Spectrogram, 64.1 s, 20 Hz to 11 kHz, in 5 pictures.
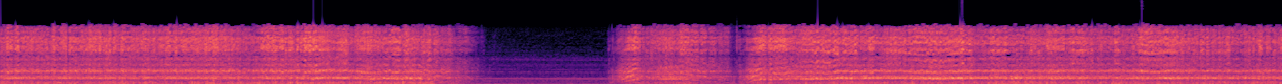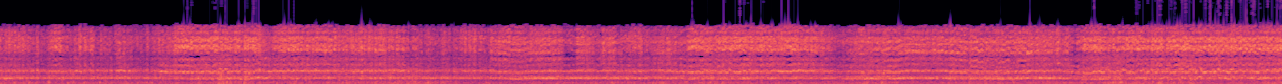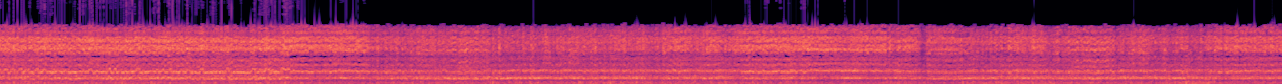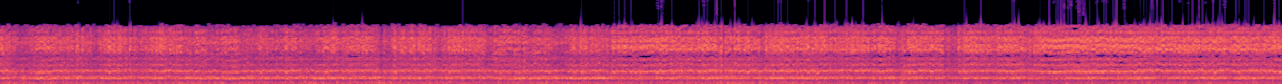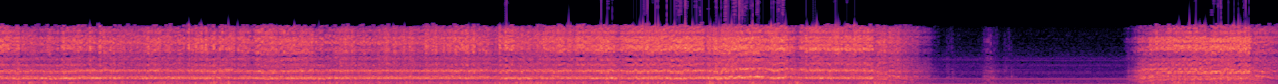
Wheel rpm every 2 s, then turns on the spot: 230, 220, 30, 110, 220, 230, 240, 230, 230, 230, 220, 220, 190, 190, 210, 220, 230, 230, 230, 230, 230, 230, 220, 240, 230, 230, 230, 230, 230, 240, 20, 90.
none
